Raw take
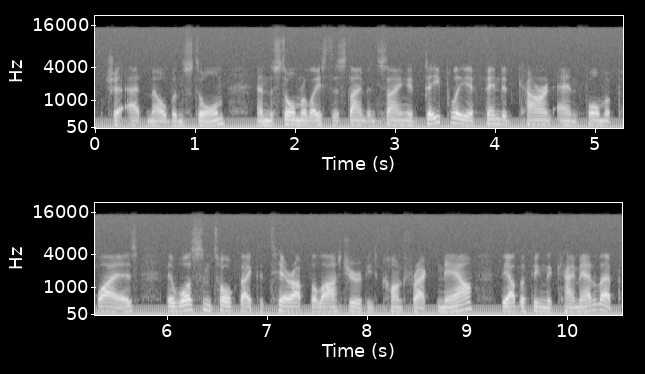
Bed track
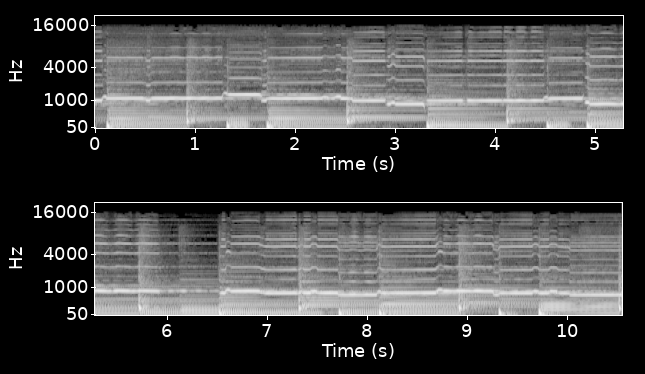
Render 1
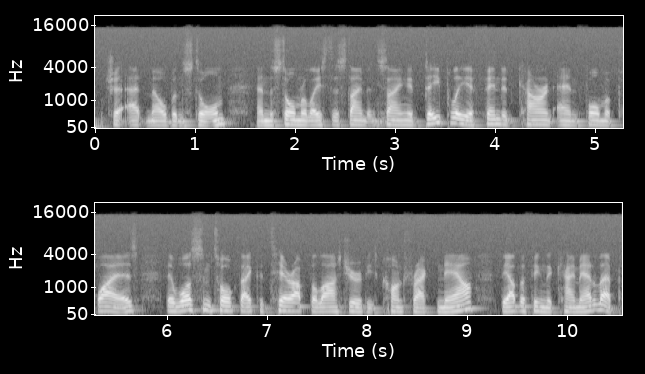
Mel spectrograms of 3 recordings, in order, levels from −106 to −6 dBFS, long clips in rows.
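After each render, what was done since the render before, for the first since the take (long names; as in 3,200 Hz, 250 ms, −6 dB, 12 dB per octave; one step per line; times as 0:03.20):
mains-hum notches 50/100/150/200/250 Hz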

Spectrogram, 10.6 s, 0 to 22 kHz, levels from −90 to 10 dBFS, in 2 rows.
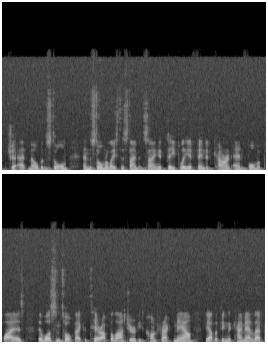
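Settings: noise reduction from a noise print 8 dB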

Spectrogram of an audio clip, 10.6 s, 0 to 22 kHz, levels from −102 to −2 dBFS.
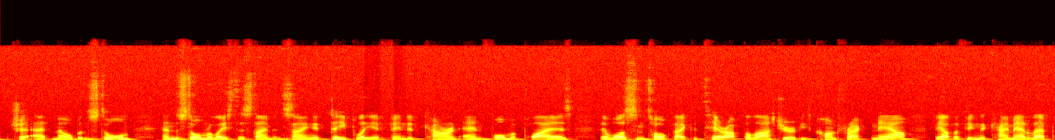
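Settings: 0:03.64–0:04.06: downward compressor 2 to 1, threshold −24 dBFS
0:08.52–0:09.05: elliptic high-pass filter 200 Hz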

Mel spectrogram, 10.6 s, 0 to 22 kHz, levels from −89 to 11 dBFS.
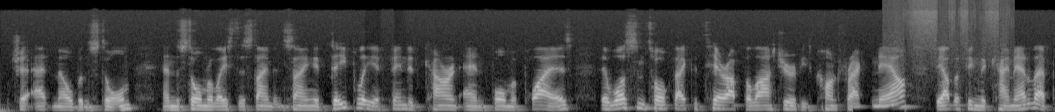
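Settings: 0:08.82–0:10.14: spike at every zero crossing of −20 dBFS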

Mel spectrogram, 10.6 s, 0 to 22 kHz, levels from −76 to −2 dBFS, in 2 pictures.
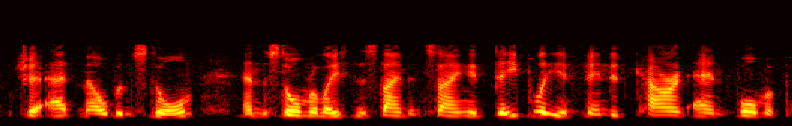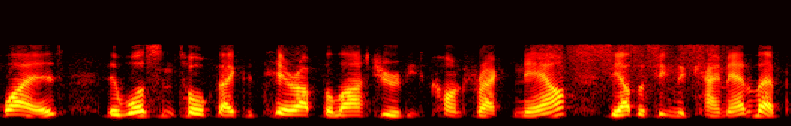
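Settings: adaptive Wiener filter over 9 samples
brick-wall band-pass 330–5,000 Hz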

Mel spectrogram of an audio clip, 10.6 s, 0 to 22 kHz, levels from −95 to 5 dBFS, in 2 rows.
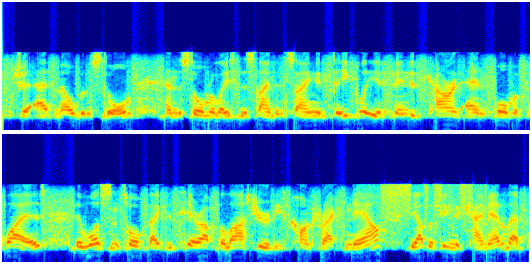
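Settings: envelope flattener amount 70%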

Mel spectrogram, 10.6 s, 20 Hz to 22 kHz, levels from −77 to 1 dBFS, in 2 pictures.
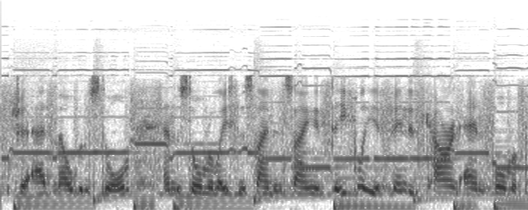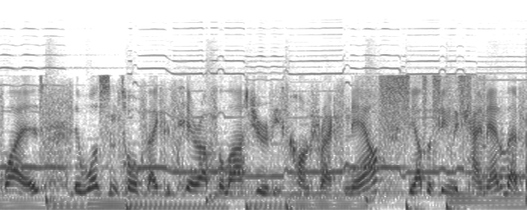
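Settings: mix in bed track −7.5 dB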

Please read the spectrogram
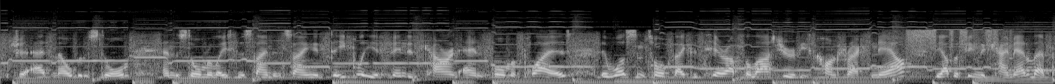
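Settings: level +1.5 dB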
